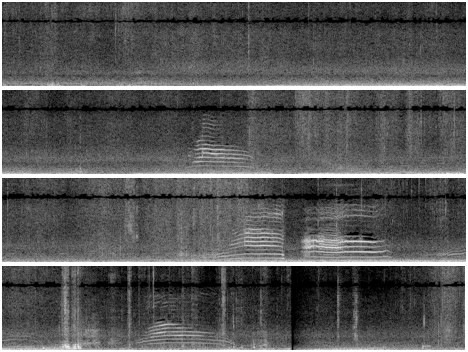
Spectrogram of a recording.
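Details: Cat eating after work on an animal husbandry site, meowing repeatedly: short, arched, nasal meows come singly and then in quick clusters of two or three over a steady low hum, with a sharp knock partway through.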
